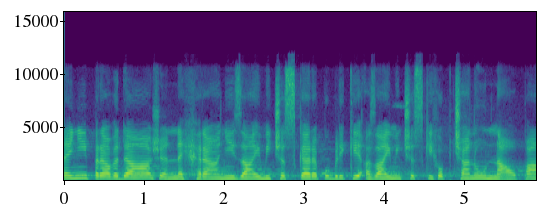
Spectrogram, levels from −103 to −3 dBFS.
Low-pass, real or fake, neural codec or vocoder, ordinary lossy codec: 10.8 kHz; real; none; Opus, 64 kbps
